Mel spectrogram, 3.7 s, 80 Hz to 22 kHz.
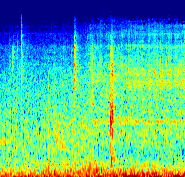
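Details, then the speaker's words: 2004 Chevy Silverado with a no-start complaint, new fuel pump run by jumping relay terminal 87, reading 58 psi. Steady low pump hum with no surging or grinding; normal, healthy fuel pump whine. "Pump is sounding really nice. All right, I think we got her."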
